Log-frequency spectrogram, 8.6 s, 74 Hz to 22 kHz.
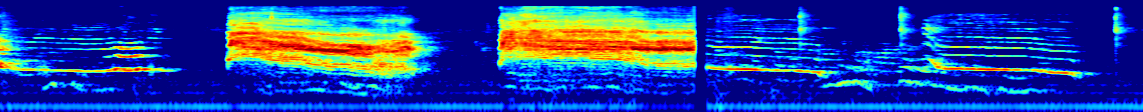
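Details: Pug squealing during a nail trim at a vet clinic in Suzhou, eastern Jiangsu, October 16, held by one vet while another clips its nails. Two long, piercing screams alternate with shorter whimpering whines that slide downward in pitch.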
